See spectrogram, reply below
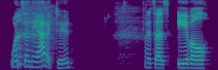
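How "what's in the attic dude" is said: relaxed, easygoing, laid-back, chill tone. Retelling Billy's question to the puck, Billy's question in a put-on chill voice. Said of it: "It's probably way more chill".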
